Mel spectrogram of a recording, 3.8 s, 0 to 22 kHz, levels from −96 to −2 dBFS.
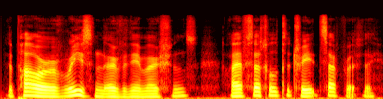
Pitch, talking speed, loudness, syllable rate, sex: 130 Hz, 205 wpm, -17 LUFS, 7.0 syllables/s, male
